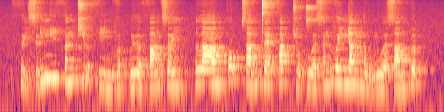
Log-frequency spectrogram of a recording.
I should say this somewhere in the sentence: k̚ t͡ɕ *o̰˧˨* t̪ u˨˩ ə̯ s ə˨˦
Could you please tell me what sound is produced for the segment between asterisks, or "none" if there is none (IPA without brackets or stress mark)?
o˧˩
